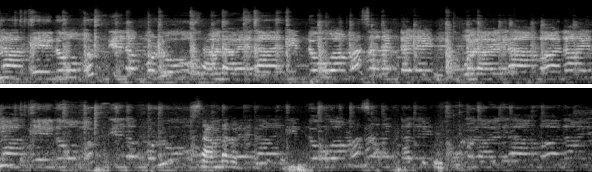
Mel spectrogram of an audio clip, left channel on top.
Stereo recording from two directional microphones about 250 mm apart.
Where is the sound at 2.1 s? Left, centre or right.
Left.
